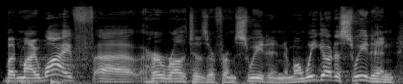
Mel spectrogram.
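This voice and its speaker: A man's voice: medium pitch, animated, normal speed, a bit bright. A man from Puerto Rico speaking on a panel, telling anecdotes in a wry, conversational way. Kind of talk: panel discussion. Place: event hall. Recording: long reverb of a hall.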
